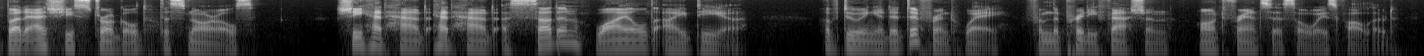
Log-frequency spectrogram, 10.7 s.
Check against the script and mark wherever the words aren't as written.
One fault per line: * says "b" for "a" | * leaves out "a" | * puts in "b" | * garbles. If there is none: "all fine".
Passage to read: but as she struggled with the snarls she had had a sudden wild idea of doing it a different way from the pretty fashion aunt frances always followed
* leaves out "with"
* puts in "had had"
